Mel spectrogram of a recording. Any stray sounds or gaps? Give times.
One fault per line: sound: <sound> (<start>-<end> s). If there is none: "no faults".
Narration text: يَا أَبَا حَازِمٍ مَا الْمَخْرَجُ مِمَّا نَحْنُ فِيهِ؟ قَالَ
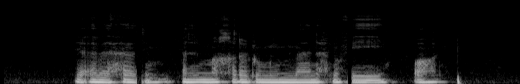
sound: dropout (1.4-1.4 s)
sound: dropout (3.5-3.5 s)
